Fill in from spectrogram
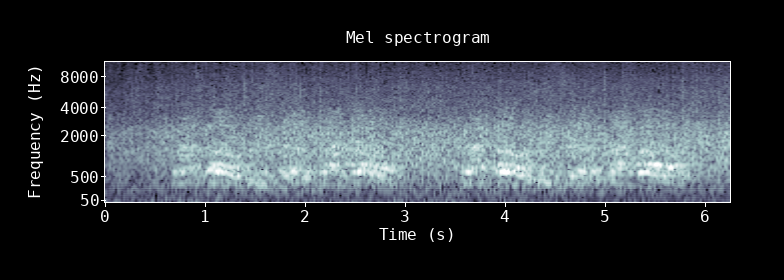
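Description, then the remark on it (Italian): A large audience applauds steadily for several seconds after a performance, a dense, sustained, prolonged clapping with indistinct crowd voices and cheers mixed in. “Alle due ultime esecuzioni, anzi, ebbi dei risultati buoni, se non ottimi, e il pubblico se ne accorse, poiché gli applausi furono più nutriti e prolungati, tanto che dovetti parecchie volte presentarmi alla ribalta.”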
